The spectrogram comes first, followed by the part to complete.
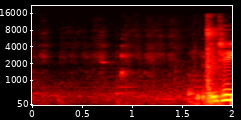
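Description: Marker pen writing on a whiteboard: a few faint, short strokes. A woman starts speaking near the end.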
